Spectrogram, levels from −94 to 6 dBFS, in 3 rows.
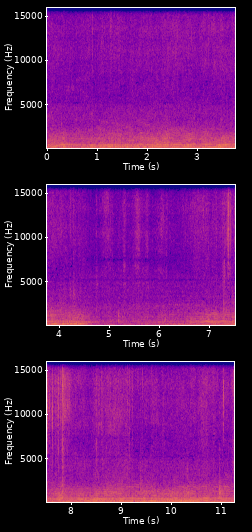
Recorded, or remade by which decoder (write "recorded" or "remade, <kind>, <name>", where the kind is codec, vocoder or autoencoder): recorded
